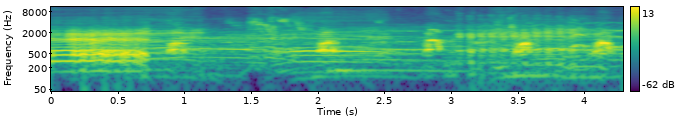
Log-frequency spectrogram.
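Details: Sheep and goats heard together: a loud drawn-out nasal bleat opens, followed by softer, shorter bleats from several animals overlapping in the background.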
